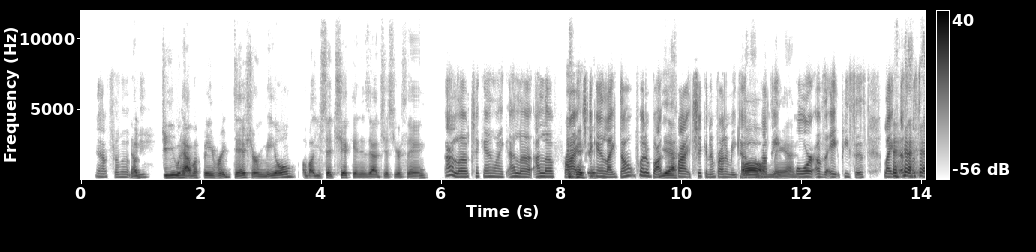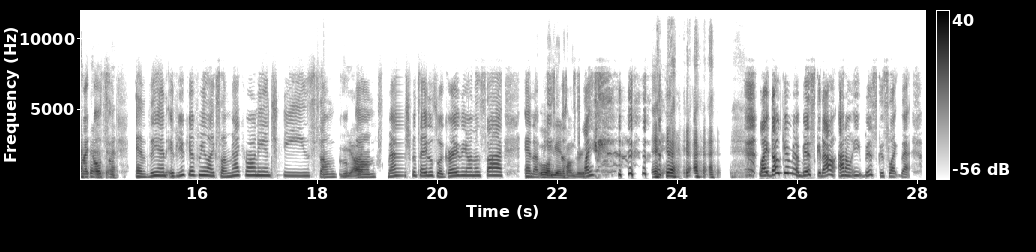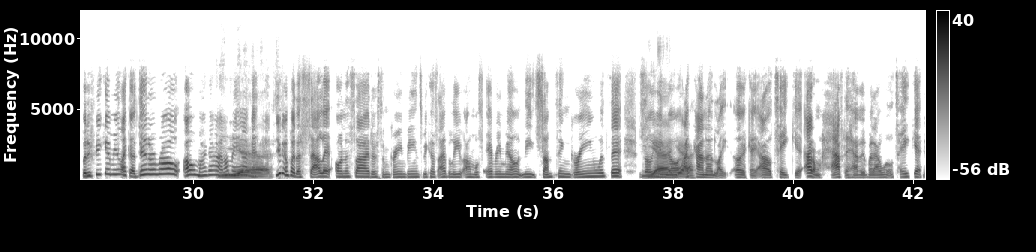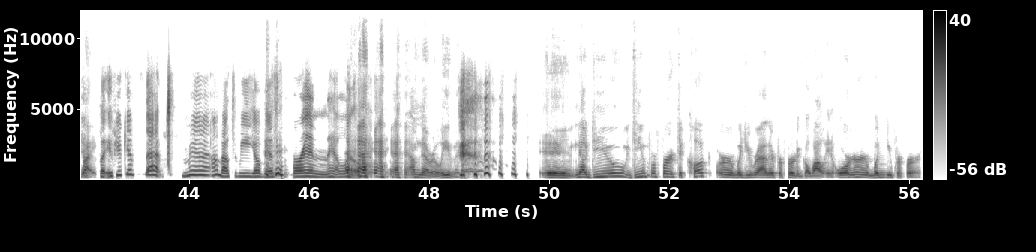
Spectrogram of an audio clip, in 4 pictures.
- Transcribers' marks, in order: other background noise; chuckle; laugh; laugh; tapping; laugh; drawn out: "Yes"; lip smack; laugh; laugh
- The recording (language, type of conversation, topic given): English, unstructured, How do you like to celebrate special occasions with food?
- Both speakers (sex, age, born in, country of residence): female, 45-49, United States, United States; male, 40-44, United States, United States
